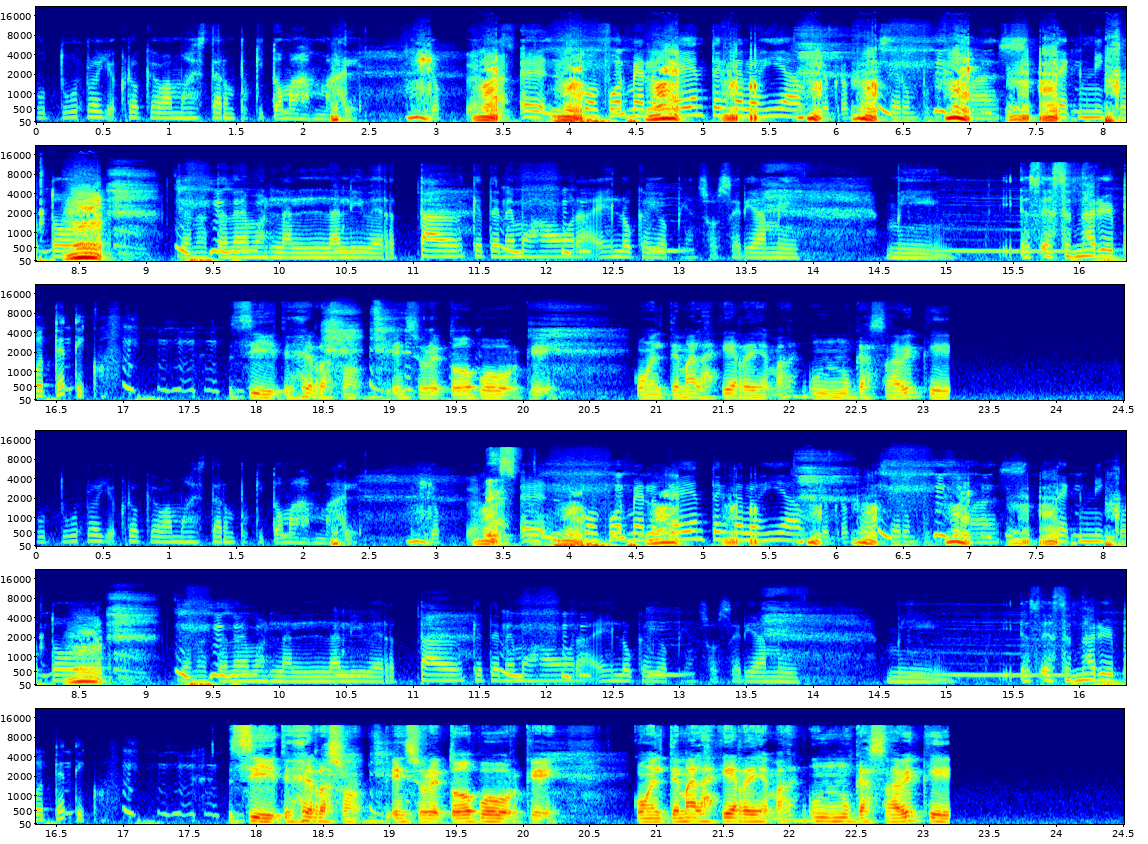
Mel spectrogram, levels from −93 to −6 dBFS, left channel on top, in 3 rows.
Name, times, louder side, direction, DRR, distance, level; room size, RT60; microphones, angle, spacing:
voice 1, 0.0-1.5 1.8-2.5 2.8-15.1 15.4-17.0, left 4 dB, 40° left, 0.6 m, -39 dB
sound 1, 1.8-1.9 2.5-5.2 5.7-8.3 8.7-9.9 10.4-10.7 11.0-12.3 12.7-13.1 13.6-14.2 14.7-16.6 17.0-19.7 20.0-20.7, equal, 5° left, 0.8 m, -38 dB
sound 2, 2.2-2.3 2.8-3.0 3.3-3.5 3.9-4.1 4.6-4.8 5.1-5.4 5.7-6.3 6.7-7.0 7.3-7.7 8.0-8.7, left 8 dB, 80° left, 0.3 m, -22 dB
voice 2, 17.8-20.3 20.8-23.2, right 8 dB, 80° right, 0.4 m, -27 dB
head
